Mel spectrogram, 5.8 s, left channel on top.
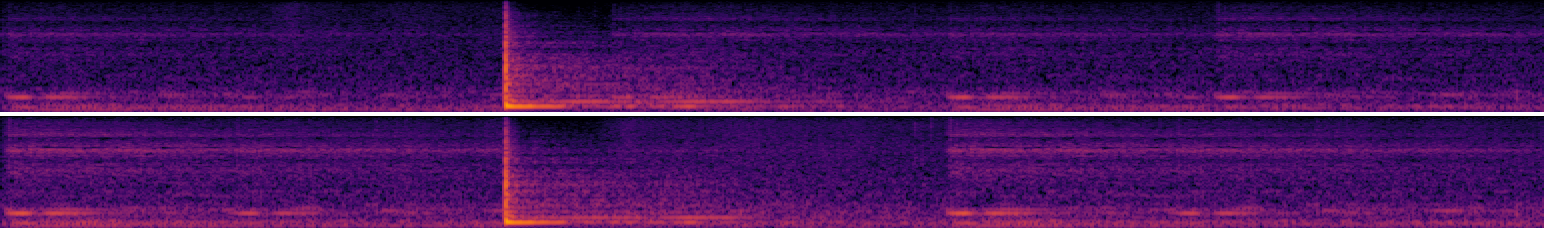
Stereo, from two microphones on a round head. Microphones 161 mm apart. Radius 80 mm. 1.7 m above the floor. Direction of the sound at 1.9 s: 5° left (ahead or behind).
